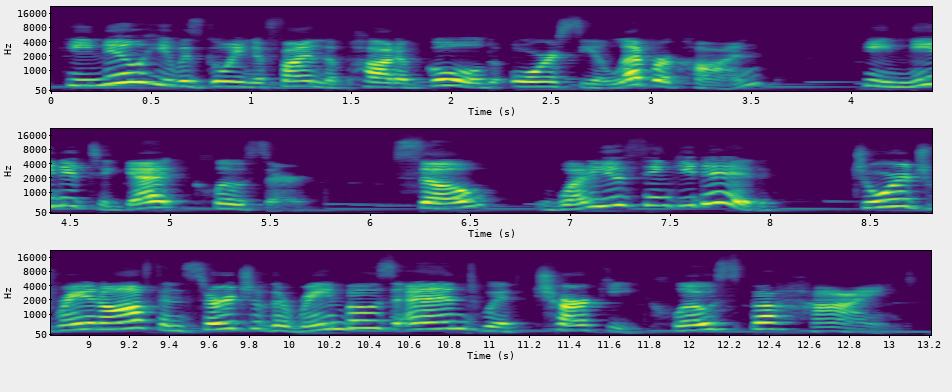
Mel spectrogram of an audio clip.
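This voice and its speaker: A woman reads a storybook to young children with dramatic emphasis. Her voice is high and bright and she takes her time, over faint music. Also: very animated, unhurried. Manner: dramatic emphasis, asks the listener questions. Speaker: children's read-aloud storyteller.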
